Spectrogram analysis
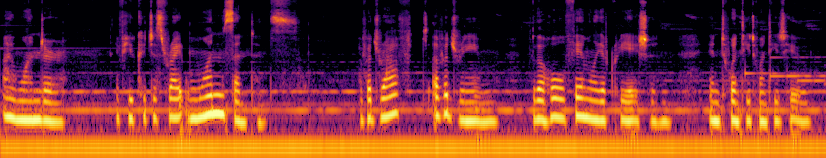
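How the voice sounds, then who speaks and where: A woman leading a guided meditation for worship, speaking in a gentle, reflective manner with unhurried, pausing phrases. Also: fairly low pitch, fairly even intonation, over music. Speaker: worship leader guiding a meditation.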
